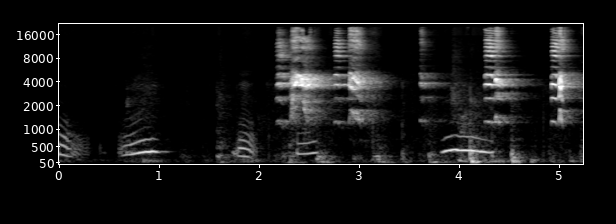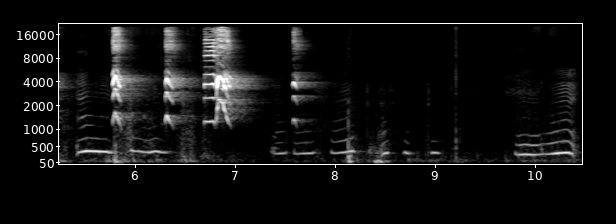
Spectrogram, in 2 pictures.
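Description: A Vizsla vocalizes with a run of high, wavering whines broken by short, harsh yelping bursts.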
